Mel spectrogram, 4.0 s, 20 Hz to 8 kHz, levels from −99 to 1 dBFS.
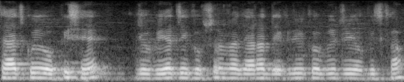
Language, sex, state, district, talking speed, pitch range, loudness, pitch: Hindi, male, Chhattisgarh, Kabirdham, 250 wpm, 165-170 Hz, -16 LUFS, 170 Hz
